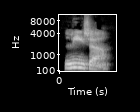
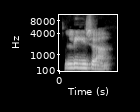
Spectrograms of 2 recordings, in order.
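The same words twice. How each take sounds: First: It is said with an American accent. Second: The same.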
